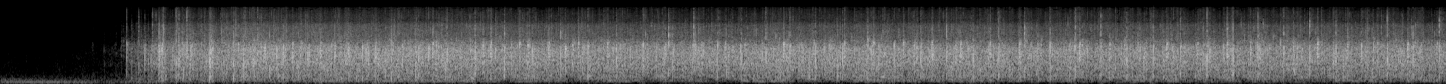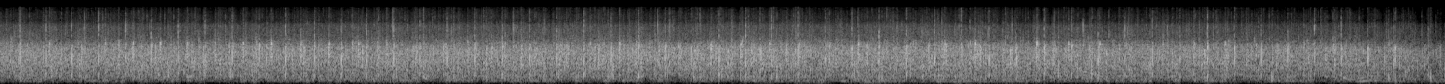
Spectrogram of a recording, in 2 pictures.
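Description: The last of the wind ensemble's final chord fades out, and about a second in an audience breaks into applause that carries on steadily.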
